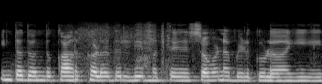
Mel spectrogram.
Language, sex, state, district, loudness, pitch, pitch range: Kannada, female, Karnataka, Dakshina Kannada, -17 LUFS, 185 Hz, 180-190 Hz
